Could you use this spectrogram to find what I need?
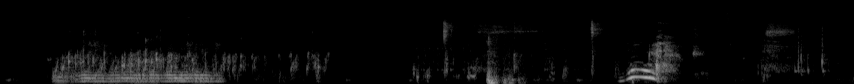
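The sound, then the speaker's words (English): People gargling a minty fresh liquid: a steady, bubbling gargle lasting about two seconds, followed by scattered short noises and faint voice-like sounds. “We're gargling.”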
